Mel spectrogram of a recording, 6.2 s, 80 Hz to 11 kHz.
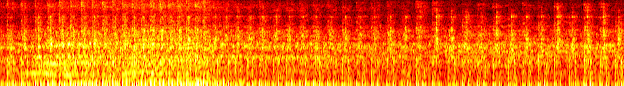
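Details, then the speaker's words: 2008 Kawasaki Vulcan 900 Classic LT, first start in 8 years after new plugs, with good spark and fuel pressure: it catches with a loud burst and settles into a steady, even idle, running healthy. "start wow that sounds like a brand new fight"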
